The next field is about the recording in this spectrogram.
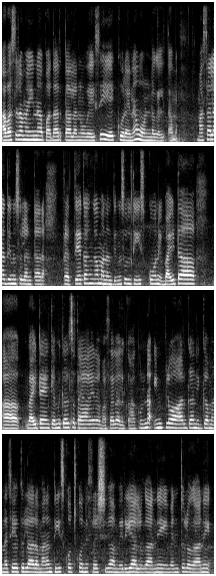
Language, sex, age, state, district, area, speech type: Telugu, female, 18-30, Telangana, Nalgonda, urban, spontaneous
